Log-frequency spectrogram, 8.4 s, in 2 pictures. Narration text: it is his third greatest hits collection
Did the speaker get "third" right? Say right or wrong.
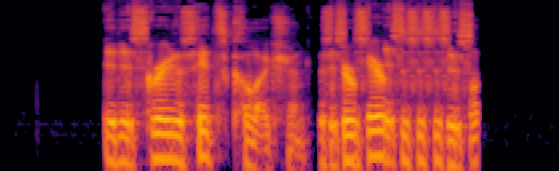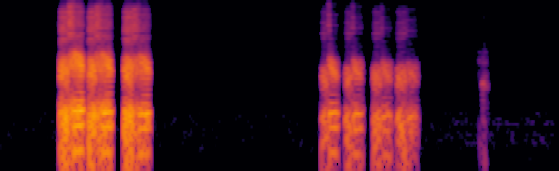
wrong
